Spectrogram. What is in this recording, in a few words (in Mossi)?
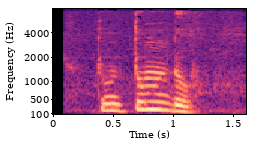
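"tʋntʋmdo", Mooré; mission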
